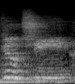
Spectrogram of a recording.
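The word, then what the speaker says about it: Gooschee: Not to be confused with Gucci, I am legally responsible to tell you that this is spelled G-O-O-S-C-H-E-E.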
